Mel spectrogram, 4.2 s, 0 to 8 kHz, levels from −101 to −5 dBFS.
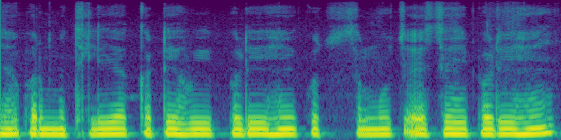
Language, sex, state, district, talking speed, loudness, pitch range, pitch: Hindi, male, Delhi, New Delhi, 185 wpm, -13 LUFS, 120-125 Hz, 125 Hz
